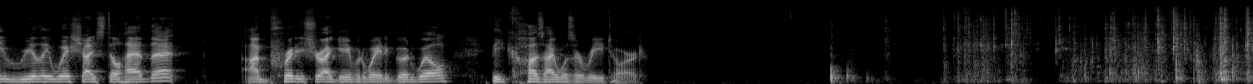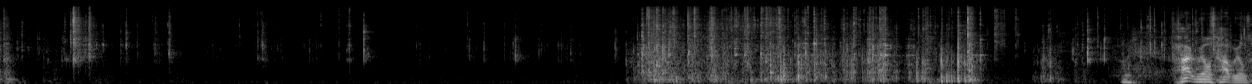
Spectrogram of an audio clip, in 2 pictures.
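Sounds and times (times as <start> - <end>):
plastic toy parts rattling: 8.8 - 25.0.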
